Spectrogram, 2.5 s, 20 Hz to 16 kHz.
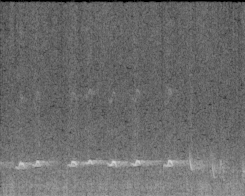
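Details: A Chinese hwamei, an introduced cage bird, practises its song in Chōfu, Japan, on 30 June 2015: clear, high whistled notes about three a second at a steady pitch, ending with a few slurred phrases, over faint hiss.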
